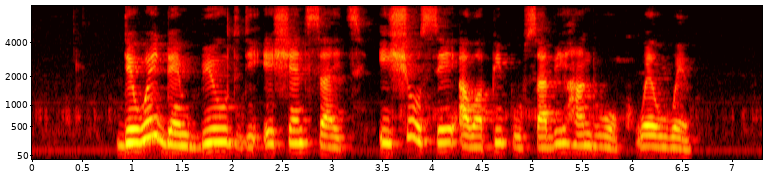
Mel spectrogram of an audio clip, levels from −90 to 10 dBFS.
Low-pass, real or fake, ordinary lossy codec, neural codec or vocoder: none; real; none; none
